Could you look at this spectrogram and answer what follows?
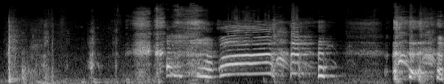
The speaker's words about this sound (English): Sorry, I'm coughing.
